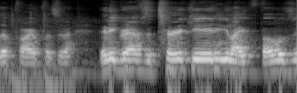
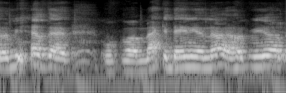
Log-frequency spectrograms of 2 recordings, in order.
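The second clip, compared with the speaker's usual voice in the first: eager request; 6 semitones higher, 5 dB louder than usual. Retold or imitated. Customer asking for cookie.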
